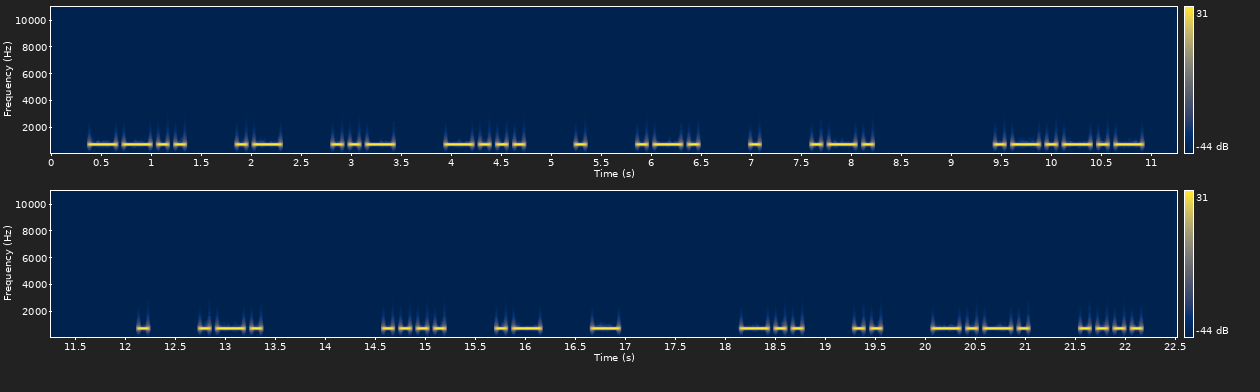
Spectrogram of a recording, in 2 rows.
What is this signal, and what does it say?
Morse code, heard as a keyed tone, about 14 wpm, spaced as for 10 wpm, 700 Hz. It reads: ZAUBERER . ER HAT DICH
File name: Morsekurs / Witze / Witz 01. Mai 2018, 50 F70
